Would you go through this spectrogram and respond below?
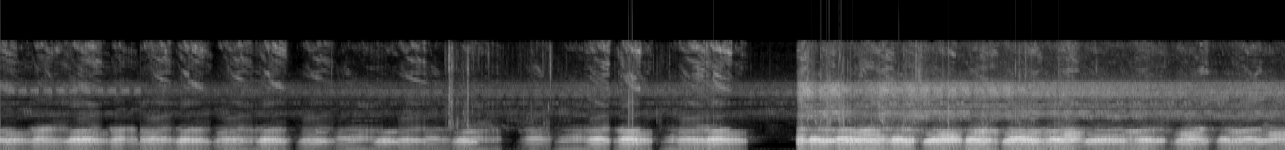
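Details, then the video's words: Yellow-coloured Indian bullfrogs calling: a dense run of rapid, nasal, buzzy croaks, about two or three per second, each rich in harmonics. There is a short pause near eight seconds, and then the croaking resumes louder over a steady high background hiss. "Rare Yellow Frog Wonderful Indian Bullfrog | amazing frog sounds!"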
